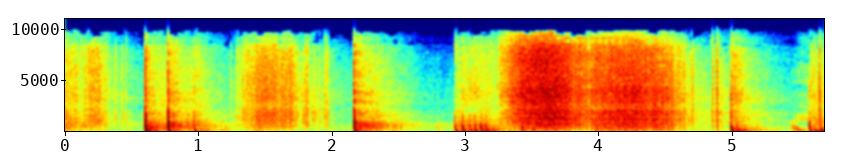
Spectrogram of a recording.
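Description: Aerial fireworks going off: several sharp bangs of bursting shells, with a loud hissing crackle lasting about a second and a half in the middle.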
